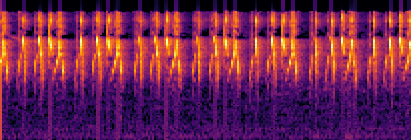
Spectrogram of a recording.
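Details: Short burst of Bar-winged prinia song: loud, high, sharp paired notes repeated roughly five times a second in a clean, even rhythm.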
